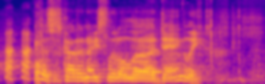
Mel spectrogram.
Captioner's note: voiceover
